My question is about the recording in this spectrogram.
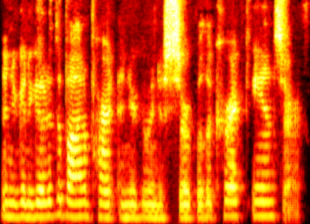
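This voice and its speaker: Teacher, woman, low husky voice, patient step-by-step remote grammar lesson. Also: completely flat delivery, very fast. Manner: patient, explains step by step, spells out letters. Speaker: grade school teacher.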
